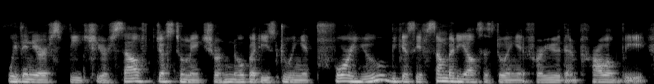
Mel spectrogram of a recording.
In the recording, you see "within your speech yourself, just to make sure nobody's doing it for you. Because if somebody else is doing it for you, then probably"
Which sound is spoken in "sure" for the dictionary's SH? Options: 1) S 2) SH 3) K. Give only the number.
2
